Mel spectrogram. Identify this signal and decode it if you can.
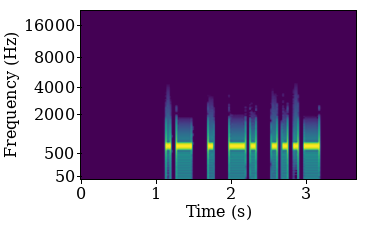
Morse code, heard as a keyed tone, about 17 wpm, 700 Hz. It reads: AENV
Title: All Cut Numbers - 4-Digit 17wpm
